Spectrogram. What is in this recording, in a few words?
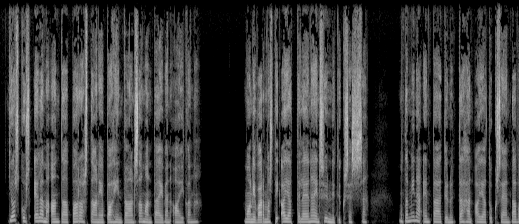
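Finnish, Audiobook, female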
